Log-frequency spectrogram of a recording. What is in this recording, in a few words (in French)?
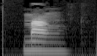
"mang", syllabes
